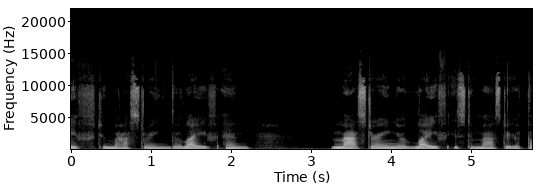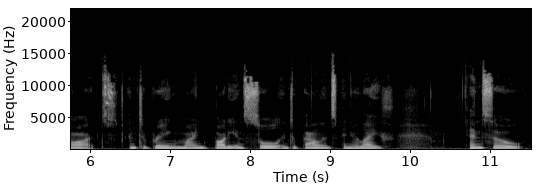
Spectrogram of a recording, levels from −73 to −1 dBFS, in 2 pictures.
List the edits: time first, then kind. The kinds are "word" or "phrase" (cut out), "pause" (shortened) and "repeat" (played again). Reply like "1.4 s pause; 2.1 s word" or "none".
none

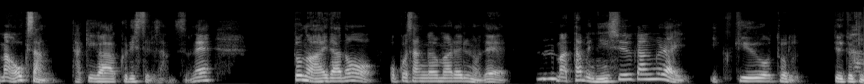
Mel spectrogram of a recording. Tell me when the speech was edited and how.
7.0 s pause

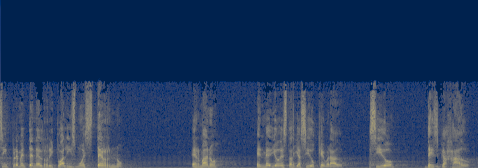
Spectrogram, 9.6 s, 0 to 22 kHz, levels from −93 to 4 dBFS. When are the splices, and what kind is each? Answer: 5.8 s word; 7.4 s word

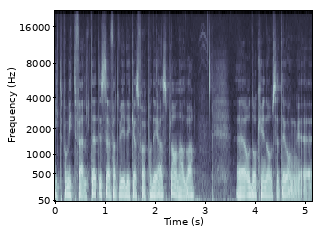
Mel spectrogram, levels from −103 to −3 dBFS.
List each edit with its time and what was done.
1.8 s word

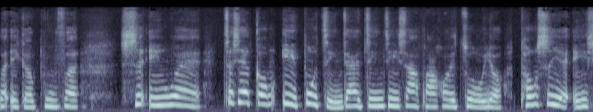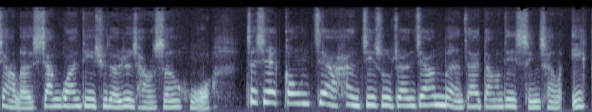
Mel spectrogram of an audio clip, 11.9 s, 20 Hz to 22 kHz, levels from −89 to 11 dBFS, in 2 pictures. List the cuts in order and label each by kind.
5.1 s pause

